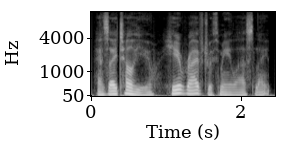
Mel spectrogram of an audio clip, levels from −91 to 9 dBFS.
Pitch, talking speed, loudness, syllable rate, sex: 110 Hz, 245 wpm, -16 LUFS, 5.5 syllables/s, male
